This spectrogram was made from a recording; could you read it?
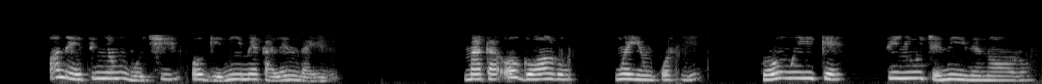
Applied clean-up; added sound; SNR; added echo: neural mask model DeepFilterNet 3.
